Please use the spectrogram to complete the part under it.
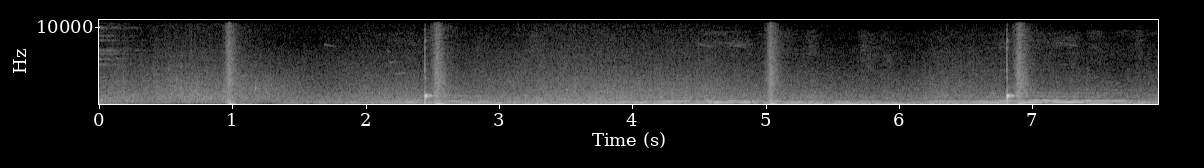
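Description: Short interface clicks and chimes sound now and then.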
